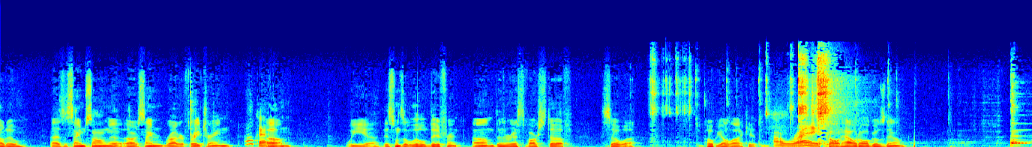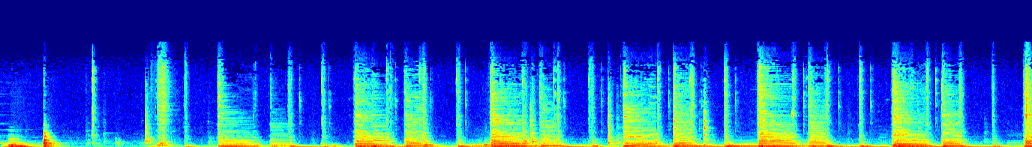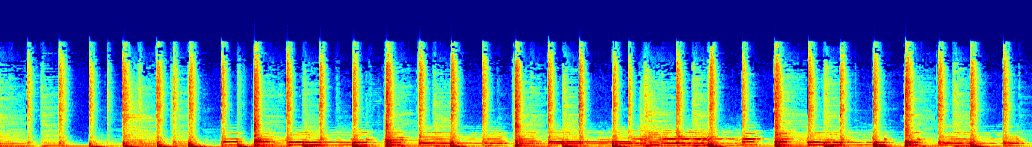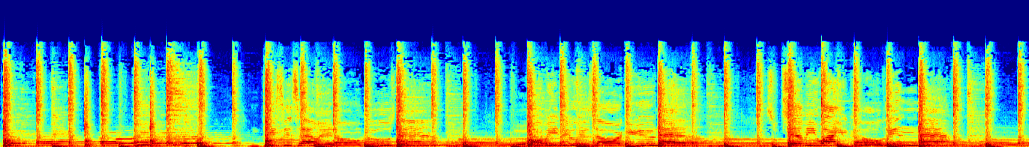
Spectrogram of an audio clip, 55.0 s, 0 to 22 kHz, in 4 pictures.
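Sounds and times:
drum kit steady beat: 0:10.3 - 0:11.2, 0:27.8 - 0:55.0.

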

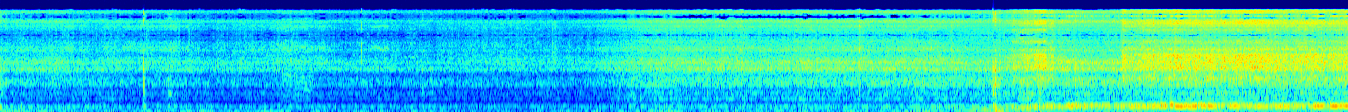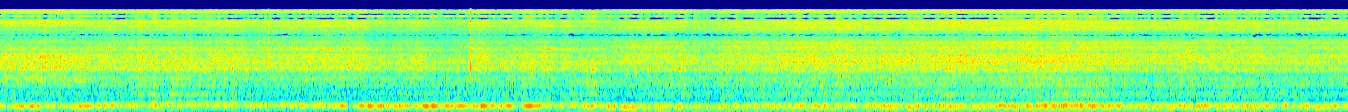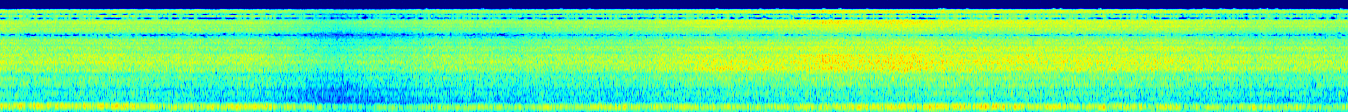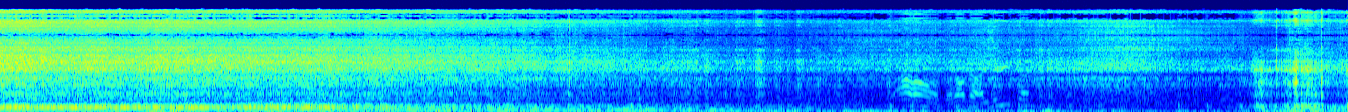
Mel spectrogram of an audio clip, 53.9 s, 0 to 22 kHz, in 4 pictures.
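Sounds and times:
air rushing past: 0:08.0 - 0:49.4.

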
